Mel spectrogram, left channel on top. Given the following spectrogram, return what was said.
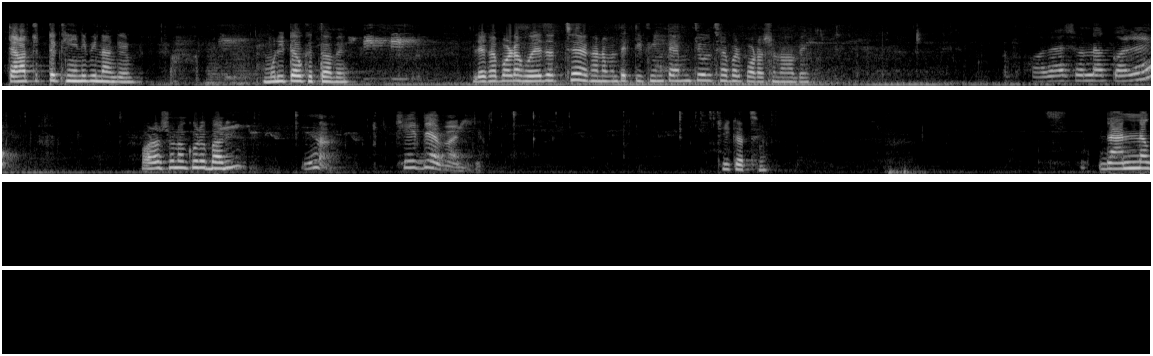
চানাচুরটা খেয়ে নিবি না আগে, মুড়িটাও খেতে হবে। লেখাপড়া হয়ে যাচ্ছে, এখন আমাদের টিফিন টাইম চলছে, আবার পড়াশোনা হবে। পড়াশোনা করে বাড়ি না, খেতে পারি। ঠিক আছে, রান্না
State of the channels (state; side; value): silent; right; 61 dB below the other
